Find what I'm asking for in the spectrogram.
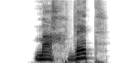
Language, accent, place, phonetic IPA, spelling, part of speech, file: German, Germany, Berlin, [ˌmax ˈvɛt], mach wett, verb, De-mach wett.ogg
- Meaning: 1. singular imperative of wettmachen 2. first-person singular present of wettmachen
